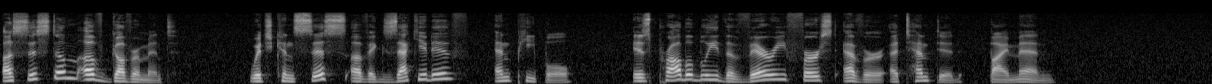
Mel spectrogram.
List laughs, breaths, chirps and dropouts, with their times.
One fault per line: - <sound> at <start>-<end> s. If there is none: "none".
none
